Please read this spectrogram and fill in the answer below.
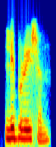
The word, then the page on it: liberation: Indian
